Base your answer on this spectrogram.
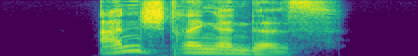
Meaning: strong/mixed nominative/accusative neuter singular of anstrengend
- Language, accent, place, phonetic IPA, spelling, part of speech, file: German, Germany, Berlin, [ˈanˌʃtʁɛŋəndəs], anstrengendes, adjective, De-anstrengendes.ogg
